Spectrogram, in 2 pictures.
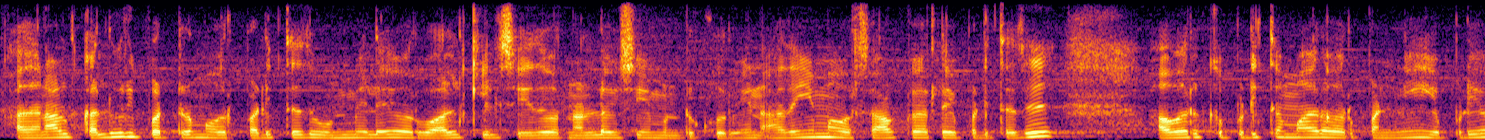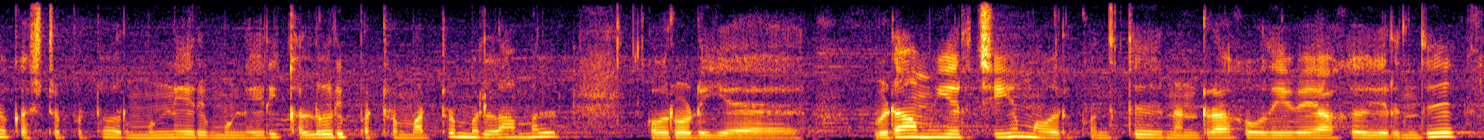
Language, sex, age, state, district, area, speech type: Tamil, male, 18-30, Tamil Nadu, Salem, urban, spontaneous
